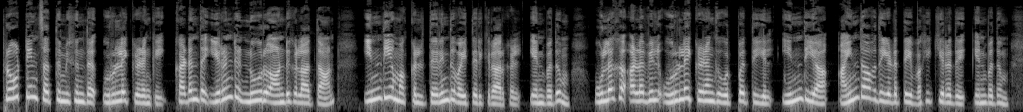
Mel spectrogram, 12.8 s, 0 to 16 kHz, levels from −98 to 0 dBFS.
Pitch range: 205-270 Hz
